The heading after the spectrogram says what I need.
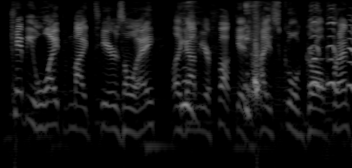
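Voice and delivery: normal talking voice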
